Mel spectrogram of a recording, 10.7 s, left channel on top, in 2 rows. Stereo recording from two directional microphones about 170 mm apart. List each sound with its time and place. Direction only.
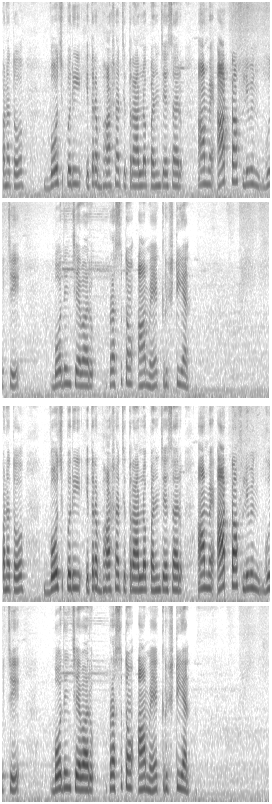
0.0 s speech: 40° right (ahead or behind)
